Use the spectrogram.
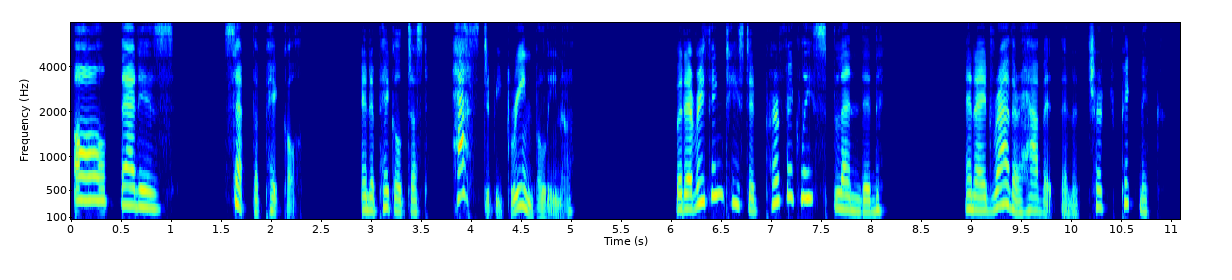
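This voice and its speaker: A woman's voice: on the high side, wildly swooping pitch, moderate pace, gravelly, no room sound, clean studio sound, pitched above the performer's own voice, heavily acted. A woman voicing a plucky, chatty little girl with an earnest, folksy manner in an audiobook. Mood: chatty, sure. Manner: earnest, confident, folksy childlike speech. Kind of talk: audiobook character voice.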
